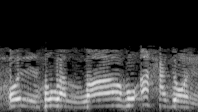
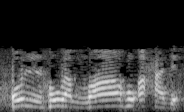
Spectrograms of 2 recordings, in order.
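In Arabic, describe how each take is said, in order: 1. تنتهي الكلمة الأخيرة بنون زائدة. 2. تقف الكلمة الأخيرة بدون نون في آخرها. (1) "بالوصل شو نقول؟" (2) "بالقطع بالوقف"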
